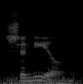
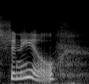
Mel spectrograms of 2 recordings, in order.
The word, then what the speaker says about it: chenille: How do you say this word? – Chenille. – Oh, it is. Chenille.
